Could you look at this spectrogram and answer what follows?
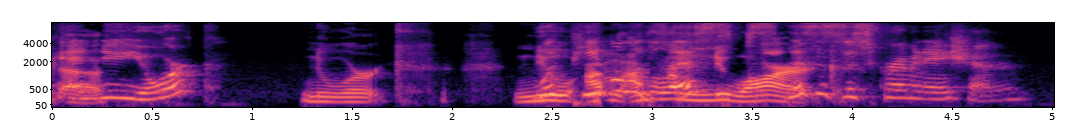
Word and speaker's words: Newark: Newark n-e-w-a-r-k oh I'm I was always saying Newark which sounds like New York Newark Delaware I don't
